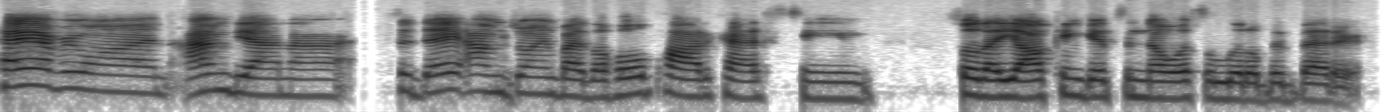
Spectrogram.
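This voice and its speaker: A woman's voice: mid-range voice, steady tone, fairly quick, dry recording, dull audio. A young woman from New Jersey hosting a casual podcast chat, talking in a slangy, upbeat, joking way. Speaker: podcast host.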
